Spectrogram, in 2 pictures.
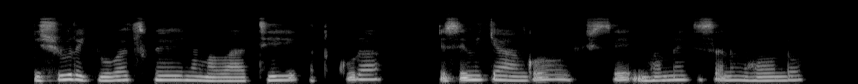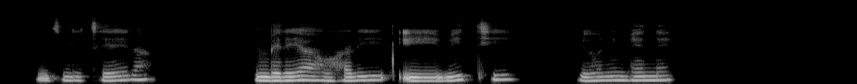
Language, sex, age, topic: Rundi, female, 36-49, education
